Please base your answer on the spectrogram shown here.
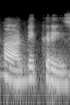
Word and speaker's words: decrease: You can make a note of this and you can check by decrease. Okay. So decrease, where do you mark? Decrease. After D. DE. Correct. So decrease, not decrease, decrease.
